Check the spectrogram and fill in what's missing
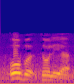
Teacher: كلمة أبتلي عندما تبتدي بالهمزة تبتدي بها مضمومة أبتلي، هذه قاعدة عندما نرى الثالث مضموما ضما لازم.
